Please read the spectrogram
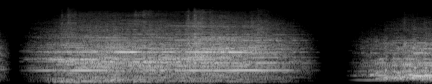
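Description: Music, faded in and out in a snippet about three seconds long, with brief drop-outs to silence either side, as at edit cuts.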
